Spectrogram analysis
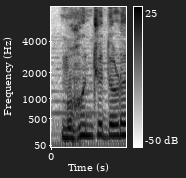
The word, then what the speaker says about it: मोहनजोदड़ो: मोहनजोदड़ो शब्द का सही उच्चारण है मोहन जोदड़ो और सिंधी भाषा में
